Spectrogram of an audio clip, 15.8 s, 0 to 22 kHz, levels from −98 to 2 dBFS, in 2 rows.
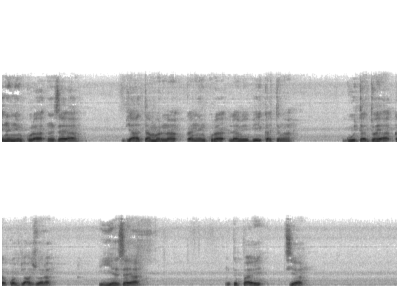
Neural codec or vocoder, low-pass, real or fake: none; 10.8 kHz; real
